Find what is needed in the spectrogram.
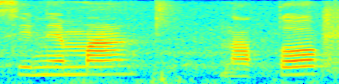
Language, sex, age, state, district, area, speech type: Assamese, female, 45-60, Assam, Nalbari, rural, spontaneous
